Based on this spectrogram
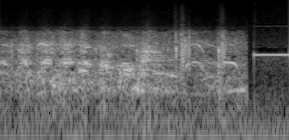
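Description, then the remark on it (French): A loud crowd of protesting nurses shouts and chants together in a dense, continuous roar of many voices, cut off abruptly and replaced by a steady, high electronic tone. “Les manifestations ne font que commencer.”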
